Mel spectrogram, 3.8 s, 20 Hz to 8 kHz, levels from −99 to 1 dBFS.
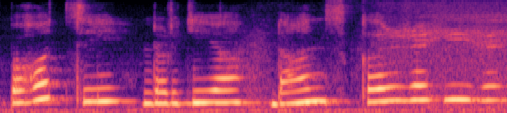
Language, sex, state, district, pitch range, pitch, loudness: Hindi, female, Madhya Pradesh, Bhopal, 315-370 Hz, 340 Hz, -14 LUFS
